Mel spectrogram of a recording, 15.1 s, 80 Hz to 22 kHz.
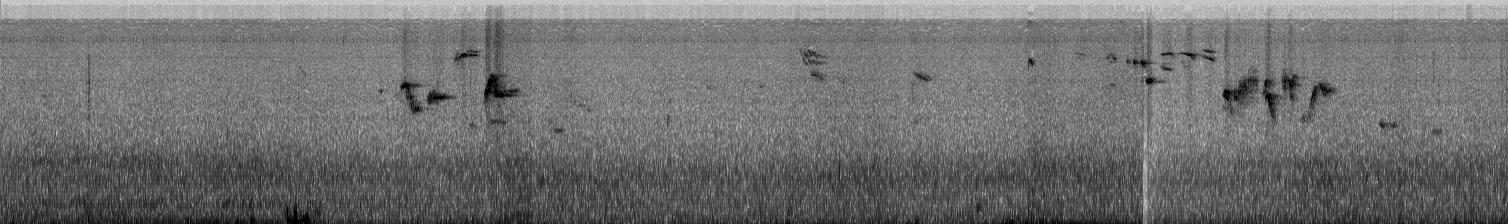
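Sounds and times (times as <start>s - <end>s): small birds chirping: 2.9s - 6.0s, 6.6s - 9.4s, 10.2s - 14.6s.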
